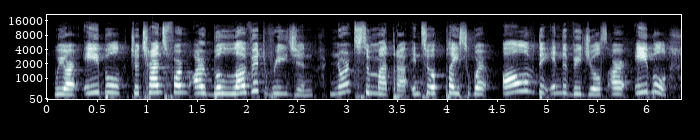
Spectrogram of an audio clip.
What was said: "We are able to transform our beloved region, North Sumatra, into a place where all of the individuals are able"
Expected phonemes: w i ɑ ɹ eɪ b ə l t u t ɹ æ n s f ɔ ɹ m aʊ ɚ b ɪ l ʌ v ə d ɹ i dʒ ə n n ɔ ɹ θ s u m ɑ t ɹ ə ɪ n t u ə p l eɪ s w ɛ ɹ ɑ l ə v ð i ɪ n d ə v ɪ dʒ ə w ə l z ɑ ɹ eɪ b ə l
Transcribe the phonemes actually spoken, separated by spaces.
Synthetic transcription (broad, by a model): w i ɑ ɹ eɪ b ə l t u t ɹ æ n s f ɔ ɹ m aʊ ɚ b ɪ l ʌ v ə d ɹ i dʒ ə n n ɔ ɹ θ s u m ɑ t ɹ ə ɪ n t u ə p l eɪ s w ɛ ɹ ɑ l ə v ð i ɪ n d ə v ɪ dʒ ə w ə l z ɑ ɹ eɪ b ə l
